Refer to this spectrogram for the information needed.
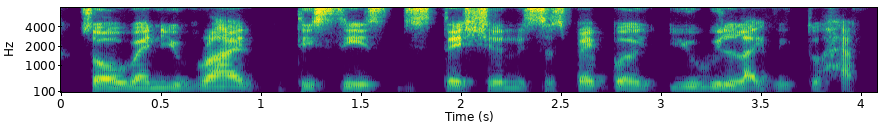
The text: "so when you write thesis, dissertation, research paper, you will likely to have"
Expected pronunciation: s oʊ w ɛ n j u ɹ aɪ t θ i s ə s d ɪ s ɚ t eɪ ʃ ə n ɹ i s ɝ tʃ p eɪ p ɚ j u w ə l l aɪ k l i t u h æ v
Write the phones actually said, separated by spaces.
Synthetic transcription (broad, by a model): s oʊ w ɛ n j u ɹ aɪ t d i s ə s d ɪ s t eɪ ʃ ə n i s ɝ s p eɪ p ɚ j u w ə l l aɪ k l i t u h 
